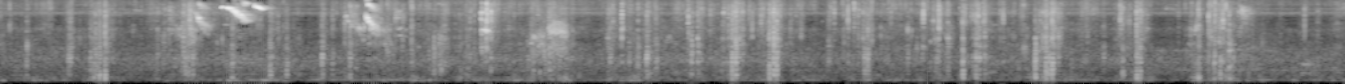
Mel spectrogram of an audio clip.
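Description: Garden birds at a feeder: wings flapping and many sharp taps, with a few short high calls that fall in pitch, the loudest about two seconds in.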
